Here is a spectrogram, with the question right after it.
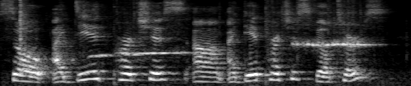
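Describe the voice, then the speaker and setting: Female speech in a room with audible echo, clearly audible noise behind it. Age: 60s. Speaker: elementary school teacher and gardening youtuber. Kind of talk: tutorial. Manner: casual, with frequent filler words.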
